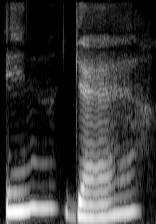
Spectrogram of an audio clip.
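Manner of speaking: "In guerre" with a high "In" and a French R in "guerre"; breathe, then model "In guerre" in two drawn-out syllables; syllable demo. Shown as a demonstration. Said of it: "Let's do it together with a good breath".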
